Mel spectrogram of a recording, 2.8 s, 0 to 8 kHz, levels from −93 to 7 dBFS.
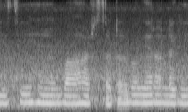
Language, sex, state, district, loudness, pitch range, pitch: Hindi, female, Himachal Pradesh, Shimla, -15 LUFS, 160-175 Hz, 165 Hz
